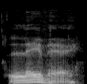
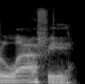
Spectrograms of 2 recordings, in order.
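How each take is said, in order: First: The name is said like 'lay-vay'. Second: The name is said like 'laffy'. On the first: The speaker calls it right. "But it's Leve. Leve, because it's Icelandic" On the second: The speaker calls it wrong. "So you want to call her Laffy"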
